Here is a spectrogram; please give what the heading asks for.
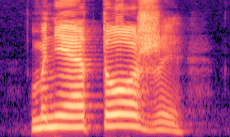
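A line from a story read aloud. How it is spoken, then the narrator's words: Shouted after someone. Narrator (Russian): крикнул Нукитин вслед выходившему из кабинета журналисту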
